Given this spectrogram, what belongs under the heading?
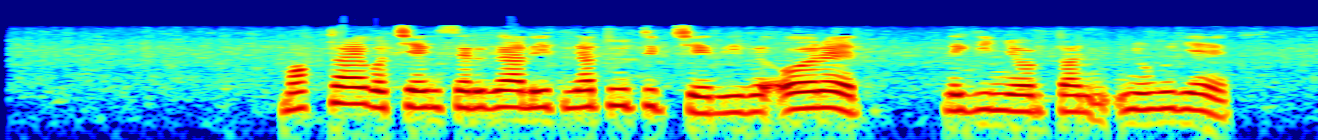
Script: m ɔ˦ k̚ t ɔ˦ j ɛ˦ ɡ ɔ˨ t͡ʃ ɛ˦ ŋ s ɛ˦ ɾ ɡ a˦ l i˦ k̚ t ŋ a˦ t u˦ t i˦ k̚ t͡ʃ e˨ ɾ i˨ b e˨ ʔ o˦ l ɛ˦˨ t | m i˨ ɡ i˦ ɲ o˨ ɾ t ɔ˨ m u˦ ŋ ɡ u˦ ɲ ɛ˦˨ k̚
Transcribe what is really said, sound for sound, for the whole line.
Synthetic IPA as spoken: m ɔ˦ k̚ t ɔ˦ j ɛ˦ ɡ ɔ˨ t͡ʃ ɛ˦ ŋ s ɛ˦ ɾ ɡ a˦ l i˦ t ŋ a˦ t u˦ t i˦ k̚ t͡ʃ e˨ ɾ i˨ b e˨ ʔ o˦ ɾ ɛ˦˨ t | n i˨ ɡ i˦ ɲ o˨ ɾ t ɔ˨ ɲ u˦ ŋ ɡ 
